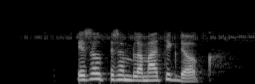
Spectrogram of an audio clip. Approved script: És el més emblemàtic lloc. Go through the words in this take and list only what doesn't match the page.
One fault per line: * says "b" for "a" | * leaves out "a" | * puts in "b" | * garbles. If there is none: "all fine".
all fine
